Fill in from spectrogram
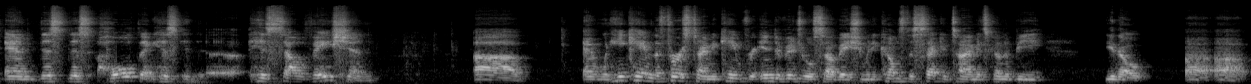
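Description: Halting man teaching a Bible study. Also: mid-range voice, sharp tone. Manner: halting and explanatory, many fillers and restarts. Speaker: podcast co-host leading a Bible study. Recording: echoey room, mic at a distance.

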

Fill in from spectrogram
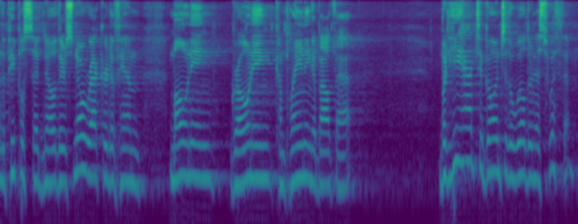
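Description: A man's voice: high voice, a little mellow, long reverb tail. A male pastor preaching a sermon emphatically, asking the listeners rhetorical questions.

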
